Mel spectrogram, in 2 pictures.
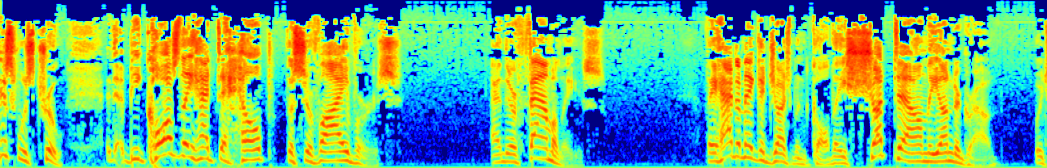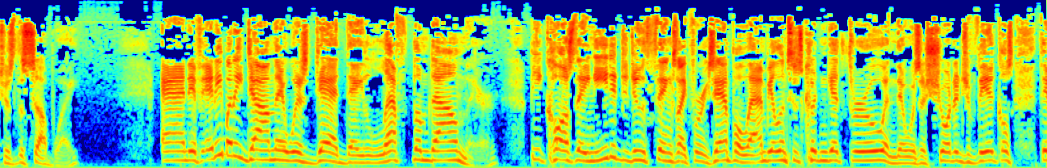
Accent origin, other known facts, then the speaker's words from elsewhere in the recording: California, United States; And as a Californian, you really see this.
